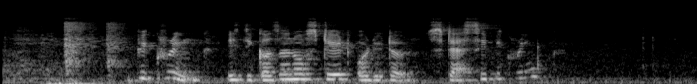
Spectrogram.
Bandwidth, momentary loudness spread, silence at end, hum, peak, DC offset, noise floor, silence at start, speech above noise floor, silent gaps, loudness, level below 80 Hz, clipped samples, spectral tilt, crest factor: 7.8 kHz; 17 LU; 0.75 s; none; -2 dBFS; under 0.1%; -48 dBFS; 0.05 s; 29 dB; none; -20 LUFS; -40 dBFS; under 0.1%; -5.5 dB/octave; 18 dB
